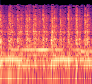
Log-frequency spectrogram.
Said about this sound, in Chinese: 这时候，我看到奶奶背对着我，用缝纫机在做裁缝。原来这声音是奶奶的缝纫机发出来的。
